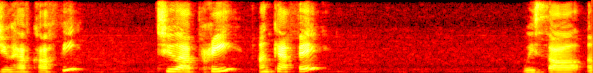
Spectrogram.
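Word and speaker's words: pris: drink or meals it's irregular past participle is pre don't pronounce the s pre so if i want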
